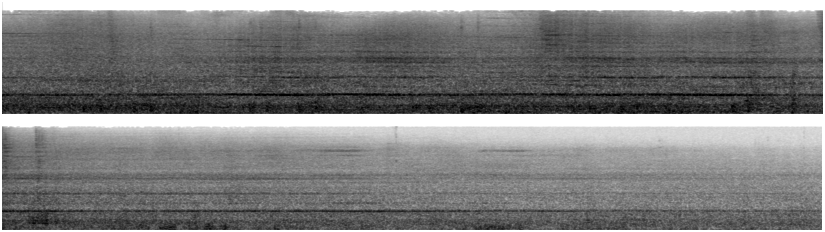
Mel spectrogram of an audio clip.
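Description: A train moving on station tracks: rumbling running noise with a steady high whine over it. A few sharp clicks sound about halfway through, and the train grows steadily fainter through the second half.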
